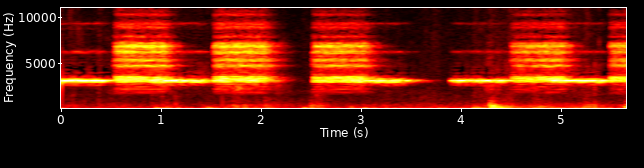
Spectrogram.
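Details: Fire alarm system test: shrill, high buzzing horn in steady bursts of about a second and a half with short pauses, alongside a red strobe; the horn works properly.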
